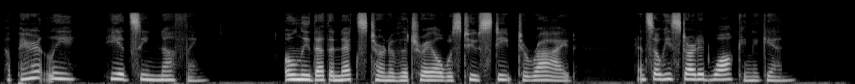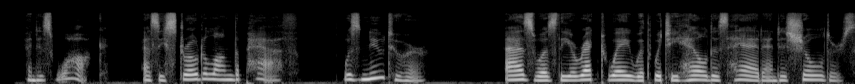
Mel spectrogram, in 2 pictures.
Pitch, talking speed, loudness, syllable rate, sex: 205 Hz, 175 wpm, -20 LUFS, 4.8 syllables/s, female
